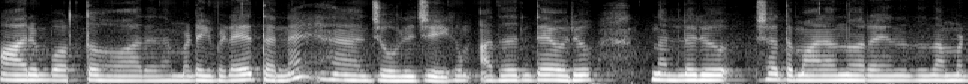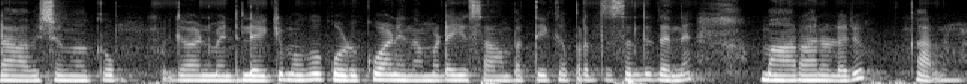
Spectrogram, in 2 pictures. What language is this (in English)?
Malayalam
